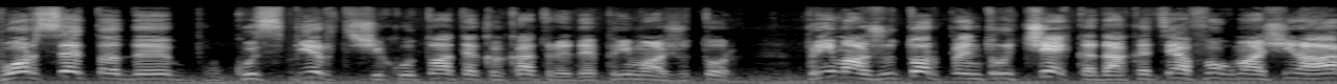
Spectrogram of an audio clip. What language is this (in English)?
Romanian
